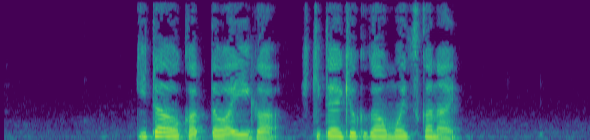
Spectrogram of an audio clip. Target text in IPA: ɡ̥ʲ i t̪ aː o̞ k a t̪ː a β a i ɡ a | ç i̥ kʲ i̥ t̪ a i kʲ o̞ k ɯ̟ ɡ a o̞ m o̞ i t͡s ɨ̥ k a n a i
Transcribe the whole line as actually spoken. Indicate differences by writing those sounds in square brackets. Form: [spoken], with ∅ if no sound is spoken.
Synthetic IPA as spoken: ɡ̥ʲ i t̪ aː o̞ k a t̪ː a β a [iː] ɡ a | ç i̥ kʲ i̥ t̪ a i kʲ o̞ k ɯ̟ ɡ a o̞ m o̞ i t͡s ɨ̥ k a n a i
